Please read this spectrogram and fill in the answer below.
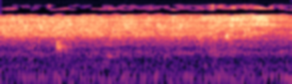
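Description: Chicken pieces with ginger-garlic paste sizzling in hot ghee in a nonstick pan: a steady hiss.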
